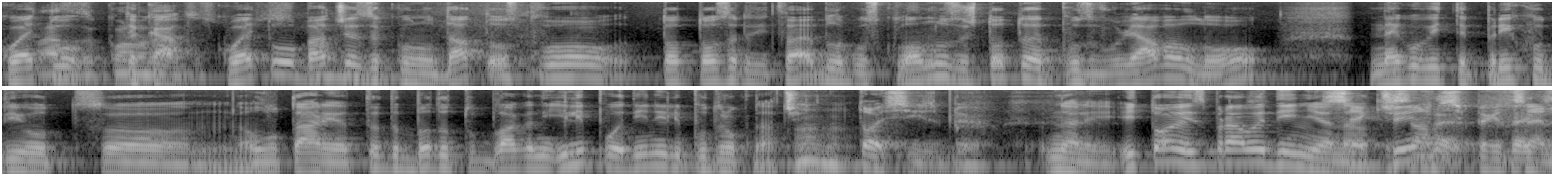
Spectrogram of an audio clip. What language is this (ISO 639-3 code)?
bul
